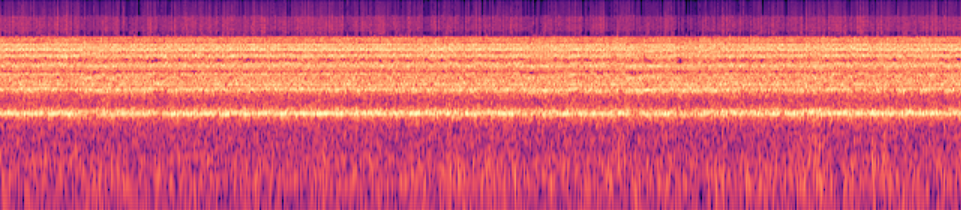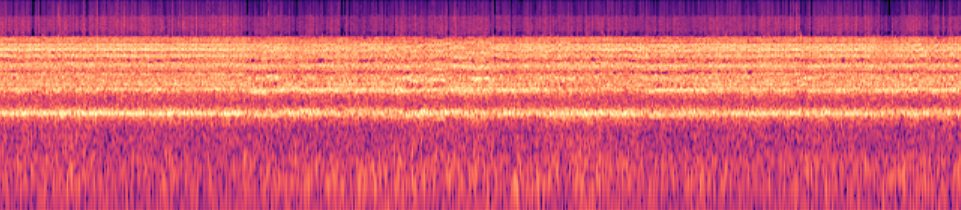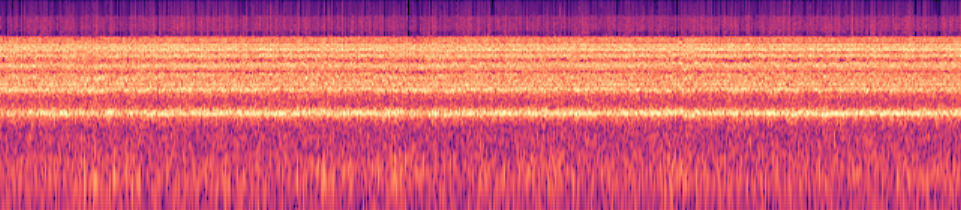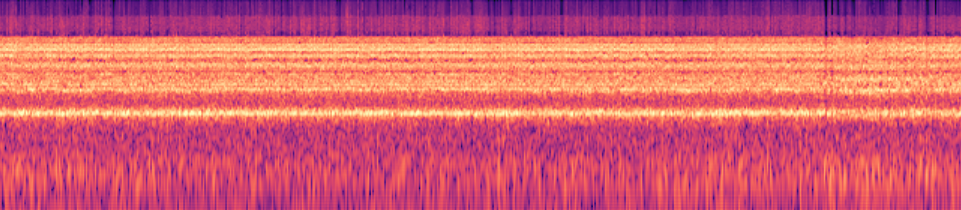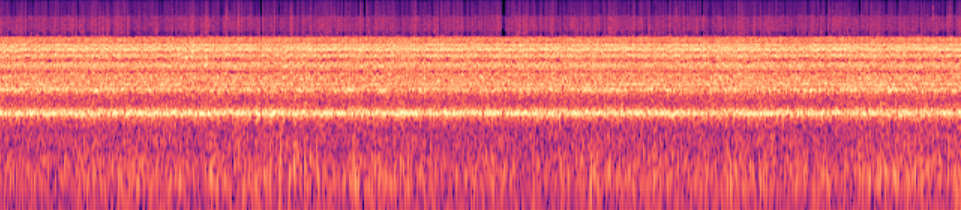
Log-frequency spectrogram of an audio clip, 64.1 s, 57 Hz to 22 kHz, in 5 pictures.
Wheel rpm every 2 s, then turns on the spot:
230, 230, 230, 230, 230, 230, 230, 230, 230, 220, 230, 230, 230, 230, 230, 230, 230, 230, 240, 230, 240, 230, 240, 230, 230, 230, 230, 230, 230, 230, 230, 230.
none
